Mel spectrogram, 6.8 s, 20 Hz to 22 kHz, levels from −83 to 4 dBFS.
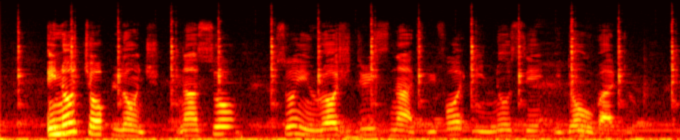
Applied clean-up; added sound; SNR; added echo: none; Clock; 7 dB; none.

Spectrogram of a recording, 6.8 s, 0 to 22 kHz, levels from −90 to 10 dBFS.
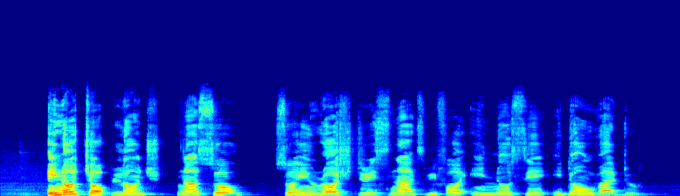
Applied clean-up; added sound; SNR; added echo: none; none; none; none.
